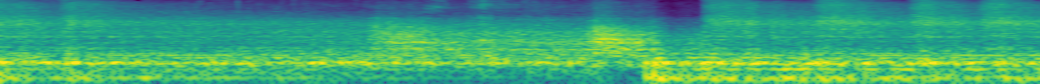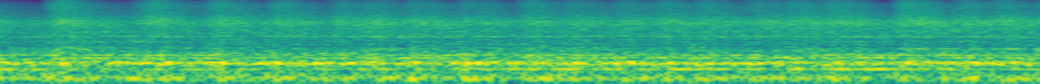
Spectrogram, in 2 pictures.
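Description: Lion dance percussion band playing: a large drum with cymbals clashing about three times a second. About two seconds in, the clashes give way to a brief swelling rush that cuts off sharply, then the beat resumes.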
